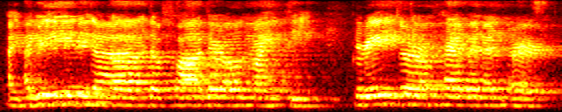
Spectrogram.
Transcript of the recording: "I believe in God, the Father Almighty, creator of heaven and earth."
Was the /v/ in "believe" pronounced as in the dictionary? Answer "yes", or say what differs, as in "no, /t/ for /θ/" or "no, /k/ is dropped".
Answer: no, /v/ is dropped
